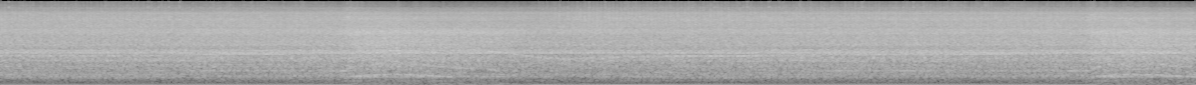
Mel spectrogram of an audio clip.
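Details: DeLorean, manual, warm idle after fuel/lambda/idle troubleshooting and idle control valve replacement: steady, even idle, smooth low drone, no knocks, misses or hunting; runs cleanly.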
